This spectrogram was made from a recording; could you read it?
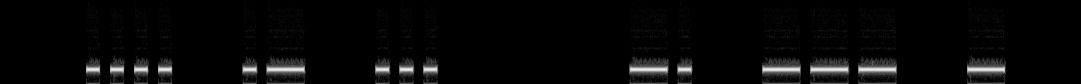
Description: Morse code, heard as a keyed tone, about 10 wpm, spaced as for 7 wpm, 700 Hz. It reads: HAS NOT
